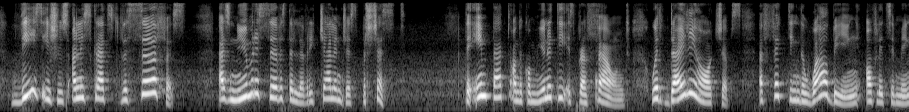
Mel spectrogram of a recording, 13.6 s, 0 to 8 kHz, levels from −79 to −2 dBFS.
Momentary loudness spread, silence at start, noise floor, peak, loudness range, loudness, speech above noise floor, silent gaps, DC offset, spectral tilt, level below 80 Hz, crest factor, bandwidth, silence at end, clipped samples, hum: 13 LU; 0.15 s; -45 dBFS; 0 dBFS; 3 LU; -16 LUFS; 30 dB; none; under 0.1%; -5 dB/octave; -60 dBFS; 16 dB; 7.6 kHz; 0 s; under 0.1%; none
